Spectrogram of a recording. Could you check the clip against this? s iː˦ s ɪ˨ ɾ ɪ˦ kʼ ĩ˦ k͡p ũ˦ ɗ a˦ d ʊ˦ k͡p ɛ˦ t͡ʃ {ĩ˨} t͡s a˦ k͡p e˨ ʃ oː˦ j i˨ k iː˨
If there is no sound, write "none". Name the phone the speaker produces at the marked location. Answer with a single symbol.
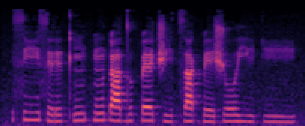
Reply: i˨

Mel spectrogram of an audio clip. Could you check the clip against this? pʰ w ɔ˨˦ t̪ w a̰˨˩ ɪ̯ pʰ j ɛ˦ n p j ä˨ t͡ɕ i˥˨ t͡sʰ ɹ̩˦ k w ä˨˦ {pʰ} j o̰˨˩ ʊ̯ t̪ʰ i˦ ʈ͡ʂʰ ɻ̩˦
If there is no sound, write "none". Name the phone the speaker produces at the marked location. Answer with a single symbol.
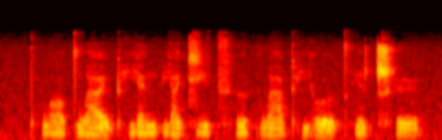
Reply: pʰ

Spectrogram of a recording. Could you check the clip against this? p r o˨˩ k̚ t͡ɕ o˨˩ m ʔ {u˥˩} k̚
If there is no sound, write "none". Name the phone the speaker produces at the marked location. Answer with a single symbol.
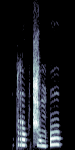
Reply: o˥˩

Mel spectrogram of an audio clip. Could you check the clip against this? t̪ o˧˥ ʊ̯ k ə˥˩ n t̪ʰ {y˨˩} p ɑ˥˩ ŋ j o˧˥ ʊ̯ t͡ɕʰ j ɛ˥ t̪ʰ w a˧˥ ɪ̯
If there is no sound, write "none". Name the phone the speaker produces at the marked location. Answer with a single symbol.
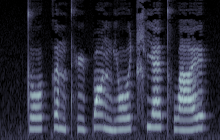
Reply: y˨˩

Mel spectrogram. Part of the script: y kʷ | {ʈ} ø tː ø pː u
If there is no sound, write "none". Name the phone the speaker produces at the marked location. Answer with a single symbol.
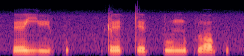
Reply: ʈ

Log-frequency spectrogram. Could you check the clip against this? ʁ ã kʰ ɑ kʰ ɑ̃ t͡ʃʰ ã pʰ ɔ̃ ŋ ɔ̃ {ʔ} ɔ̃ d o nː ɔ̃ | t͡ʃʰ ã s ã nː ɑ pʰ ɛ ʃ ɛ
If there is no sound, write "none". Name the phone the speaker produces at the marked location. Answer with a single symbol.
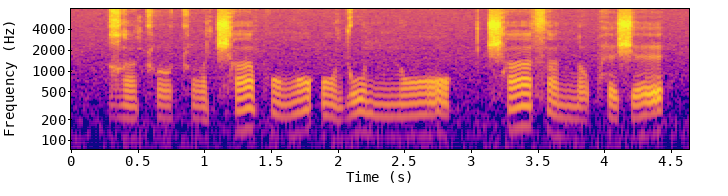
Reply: ʔ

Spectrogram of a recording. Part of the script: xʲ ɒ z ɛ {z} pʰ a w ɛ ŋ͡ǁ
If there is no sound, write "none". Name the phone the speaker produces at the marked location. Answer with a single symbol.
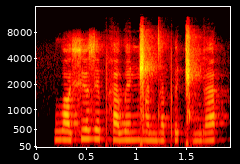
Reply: none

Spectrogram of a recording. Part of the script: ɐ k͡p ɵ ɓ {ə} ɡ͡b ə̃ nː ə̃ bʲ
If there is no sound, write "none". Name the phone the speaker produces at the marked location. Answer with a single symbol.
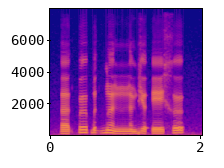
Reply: ə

